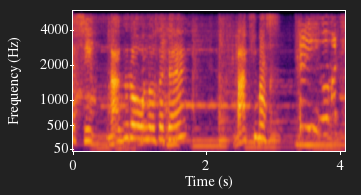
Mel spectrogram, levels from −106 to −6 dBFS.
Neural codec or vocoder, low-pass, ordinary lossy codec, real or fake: codec, 44.1 kHz, 2.6 kbps, SNAC; 5.4 kHz; none; fake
